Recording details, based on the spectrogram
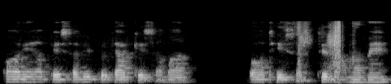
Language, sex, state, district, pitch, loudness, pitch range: Hindi, male, Bihar, Saran, 110 Hz, -20 LUFS, 110-115 Hz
